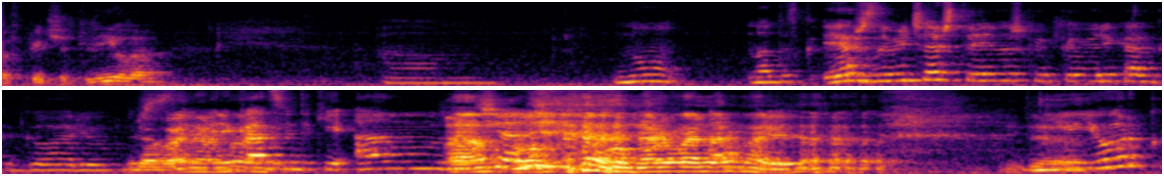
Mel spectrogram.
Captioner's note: laughing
